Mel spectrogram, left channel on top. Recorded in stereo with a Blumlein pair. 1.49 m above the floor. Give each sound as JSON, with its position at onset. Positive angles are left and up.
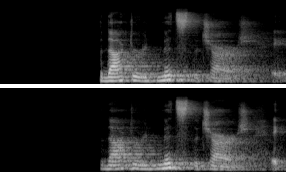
{"t": 1.0, "sound": "a woman speaking", "azimuth_deg": 40, "distance_m": 0.5}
